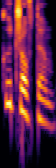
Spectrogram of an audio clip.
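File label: "кытшовтӧм", Komi, female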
